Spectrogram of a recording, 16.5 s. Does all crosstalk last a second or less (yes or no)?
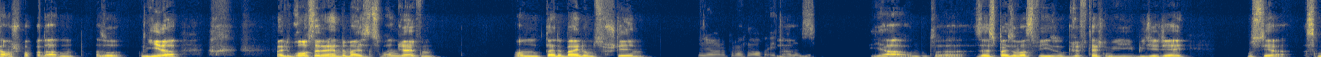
yes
